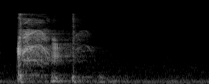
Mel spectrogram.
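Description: A man coughs once into his hand, a sudden loud cough just after the start that lasts about half a second, and then the room goes quiet.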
